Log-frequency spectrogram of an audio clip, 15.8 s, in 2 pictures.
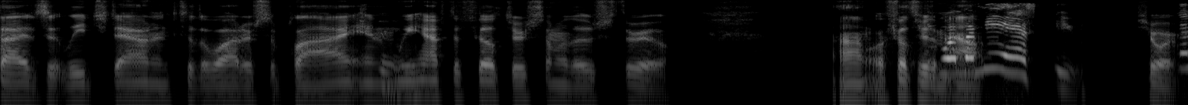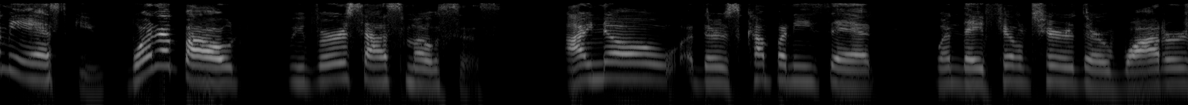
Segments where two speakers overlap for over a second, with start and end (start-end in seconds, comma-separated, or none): none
